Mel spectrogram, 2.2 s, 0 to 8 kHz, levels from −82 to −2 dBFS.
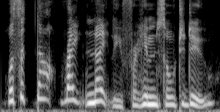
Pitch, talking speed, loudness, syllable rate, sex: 235 Hz, 275 wpm, -17 LUFS, 5.5 syllables/s, female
